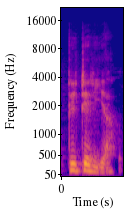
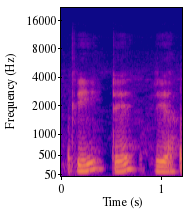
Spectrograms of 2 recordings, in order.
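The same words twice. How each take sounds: First: Said in the usual way. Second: criteria slowly, broken into syllables. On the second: Shown as a demonstration. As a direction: sound out criteria piece by piece for spelling. (Criteria ভেঙে ভেঙে, ধীরে) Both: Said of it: "একটু বানানটা দেখিও".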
